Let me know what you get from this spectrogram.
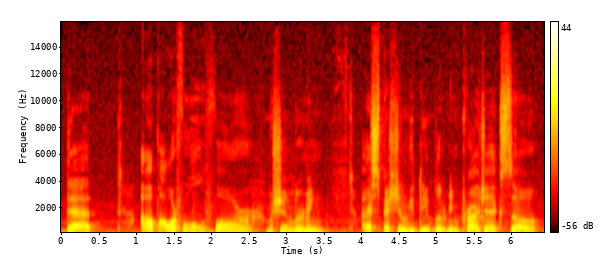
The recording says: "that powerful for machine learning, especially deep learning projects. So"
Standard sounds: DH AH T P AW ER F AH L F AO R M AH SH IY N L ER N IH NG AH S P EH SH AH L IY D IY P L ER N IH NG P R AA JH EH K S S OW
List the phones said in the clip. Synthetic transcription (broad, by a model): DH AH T P AW ER F AH L F AO R M AH SH IY N L ER N IH NG AH S P EH SH AH L IY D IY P L ER N IH NG P R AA JH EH K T S OW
